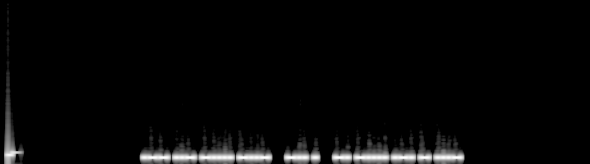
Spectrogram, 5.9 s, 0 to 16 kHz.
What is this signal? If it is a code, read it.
Morse code, heard as a keyed tone, about 42 wpm, 700 Hz. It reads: WU6X DE N6RTV
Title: USA Callsign DE Callsign 45wpm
